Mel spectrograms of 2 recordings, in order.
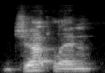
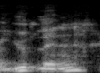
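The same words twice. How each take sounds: First: Jutland is said with an English pronunciation. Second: Jutland is said with a German or Danish pronunciation. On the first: "as the British say" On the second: "as the Germans and Danish would say"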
